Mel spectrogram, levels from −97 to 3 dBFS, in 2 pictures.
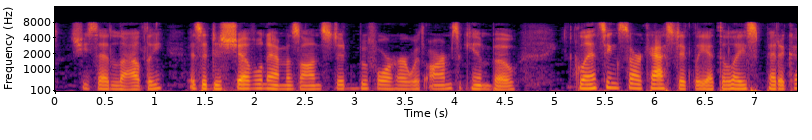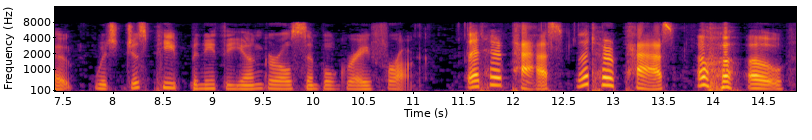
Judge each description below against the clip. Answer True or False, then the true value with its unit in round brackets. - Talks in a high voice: False (170 Hz)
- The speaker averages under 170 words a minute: True (155 wpm)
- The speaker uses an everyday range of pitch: False (2.3 semitones)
